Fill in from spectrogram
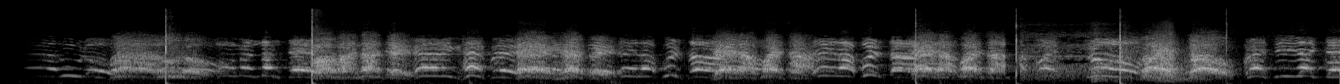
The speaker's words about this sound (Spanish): Quiero decir con esto, mis queridos amigos, que hoy, cuando ustedes ven y escuchan a estos soldados gritando estas consignas, el video sería más o menos este.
